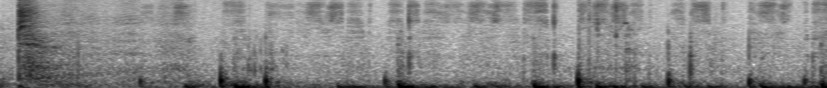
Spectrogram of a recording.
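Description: Marker pen writing on a whiteboard: a run of short, irregular strokes and taps, a few a second, as a word is written out.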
